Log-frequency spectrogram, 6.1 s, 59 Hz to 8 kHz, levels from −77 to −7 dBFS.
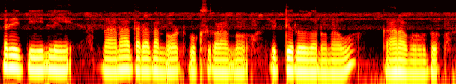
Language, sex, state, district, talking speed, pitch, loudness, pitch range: Kannada, male, Karnataka, Koppal, 90 wpm, 130 Hz, -17 LUFS, 120-140 Hz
